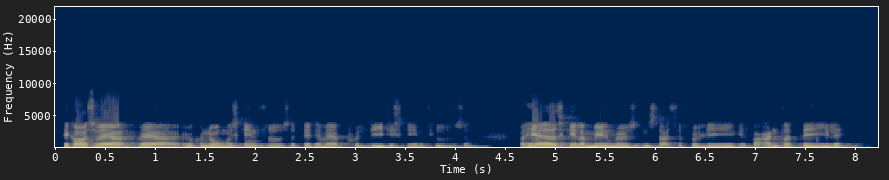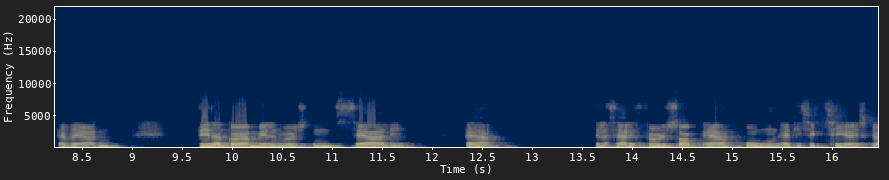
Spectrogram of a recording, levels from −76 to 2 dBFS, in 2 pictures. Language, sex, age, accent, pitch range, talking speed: Danish, male, 30-49, native, 115-135 Hz, 140 wpm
